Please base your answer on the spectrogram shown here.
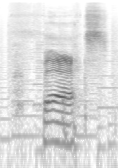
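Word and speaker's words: Phfax: Your name is Fax, and that's spelled P-H-F-A-X. Just in case you didn't know there was an F sound, they put both PH and F in there. Fax, a mystic being and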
